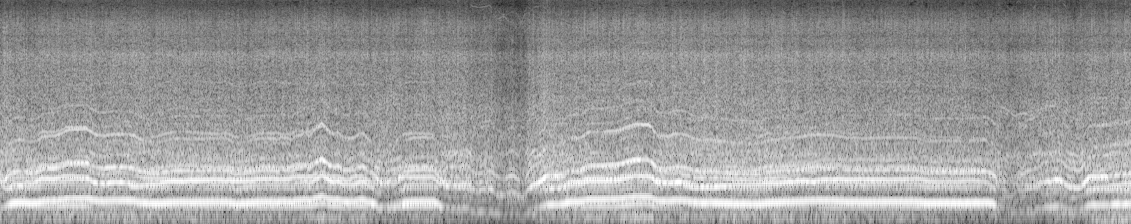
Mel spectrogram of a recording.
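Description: Drone propellers whine loudly, rising and falling in pitch as the drone speeds up and slows.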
